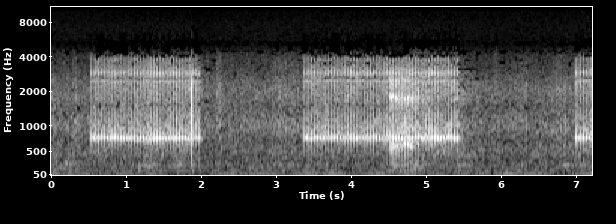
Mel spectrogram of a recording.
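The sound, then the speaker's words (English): A telephone rings in long, buzzing bursts of about two seconds separated by short pauses, repeating steadily with no one speaking, as a call is placed to a home and goes unanswered. “I'll phone Paula.”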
